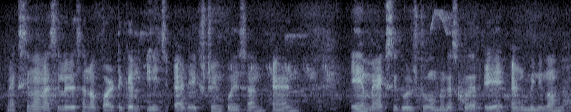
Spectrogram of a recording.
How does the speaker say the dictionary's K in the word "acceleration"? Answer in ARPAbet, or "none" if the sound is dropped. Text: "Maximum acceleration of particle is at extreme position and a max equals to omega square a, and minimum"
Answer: none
